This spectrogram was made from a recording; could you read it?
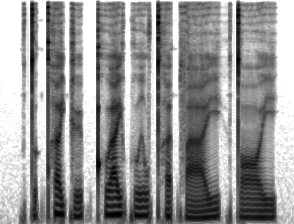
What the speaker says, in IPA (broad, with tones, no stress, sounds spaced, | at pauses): t̪ ʊ˨˥ k̚ pʰ ɐ˥ j k yː˨˥ p̚ kʷʰ aː˥ j kʷ iː˧ w t̪ʰ ɐ˨˥ t̚ f aː˨˧ j | t̪ ɔː˨ j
